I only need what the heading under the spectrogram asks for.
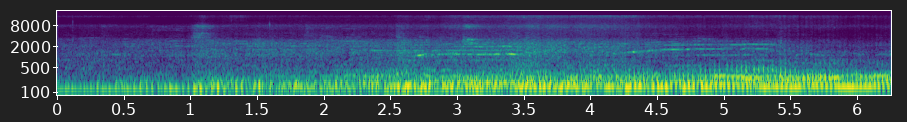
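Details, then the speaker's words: Yamaha Byson motorcycle, starter relay bypassed by jumping the two big cables: low, labored starter whir that turns heavily and slowly, never building speed; owner suspects a weak battery or a faulty starter motor coil. "Berat ya, suara dinamo muter tapi berat. Suara dinamo muter tapi berat."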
